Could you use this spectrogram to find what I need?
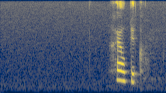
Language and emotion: Russian, neutral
